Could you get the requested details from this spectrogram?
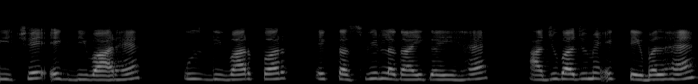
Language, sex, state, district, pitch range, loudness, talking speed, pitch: Hindi, female, Maharashtra, Pune, 225-260 Hz, -42 LUFS, 155 wpm, 245 Hz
